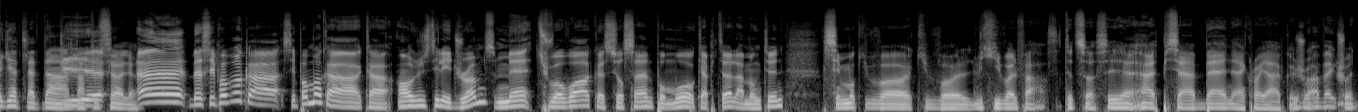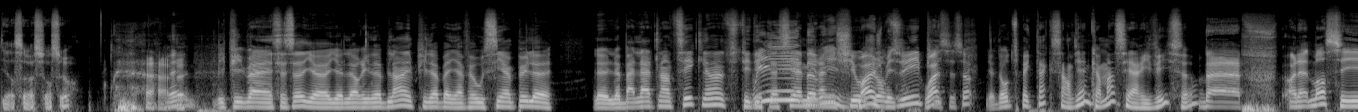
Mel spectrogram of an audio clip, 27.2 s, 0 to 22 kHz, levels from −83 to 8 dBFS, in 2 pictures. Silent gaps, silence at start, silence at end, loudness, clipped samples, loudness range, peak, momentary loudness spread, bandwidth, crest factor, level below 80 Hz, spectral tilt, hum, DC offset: none; 0 s; 0 s; -20 LUFS; under 0.1%; 4 LU; -6 dBFS; 7 LU; 16 kHz; 14 dB; -42 dBFS; -5 dB/octave; none; under 0.1%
